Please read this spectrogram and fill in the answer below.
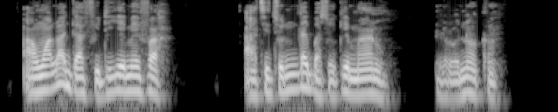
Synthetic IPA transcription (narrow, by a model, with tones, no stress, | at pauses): a̰˨w̃ɔ̃˧a˧la˦ɡa˧fi˨di˨˦je˦mɛ̃˦fa˦˨ | a̰˨ti˧to˧nĩ˦da˦ɡ͡ba˨sɔ˨˦ke˦˨mãː˨˦ɾ̃ũ˦˨ | lɔ˨ɾɔ˨˦nãː˦˨kʰã˧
